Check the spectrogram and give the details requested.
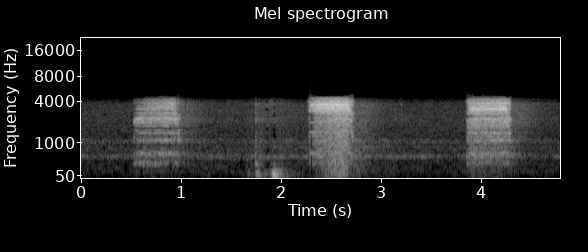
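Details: Nest-box owl, a mother feeding one of her chicks while the rest sleep; three strong hissing rasps spaced roughly one and a half seconds apart, with faint scuffling thuds between the first and second.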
